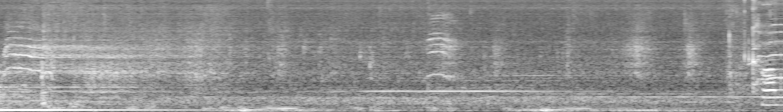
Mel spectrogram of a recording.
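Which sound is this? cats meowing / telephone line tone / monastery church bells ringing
cats meowing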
